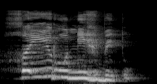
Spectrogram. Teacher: حمزہ وصلی تو درمیان میں حذف ہو جائے گا، ڈراپ ہو جائے گا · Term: نون کتنی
